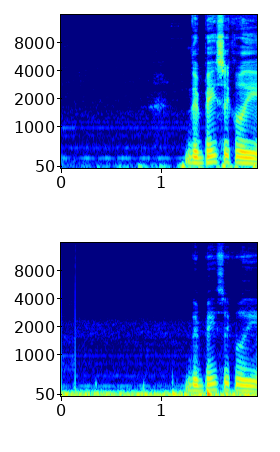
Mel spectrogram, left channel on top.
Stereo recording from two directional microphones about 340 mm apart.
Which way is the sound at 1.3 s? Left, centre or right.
Centre.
